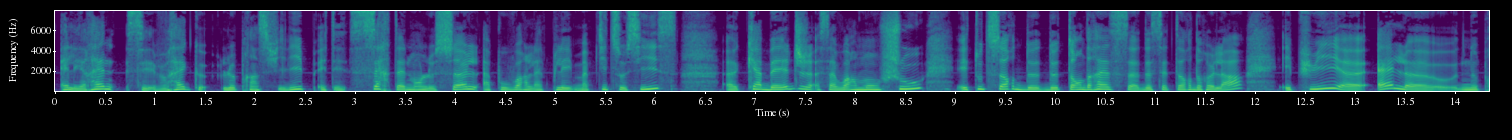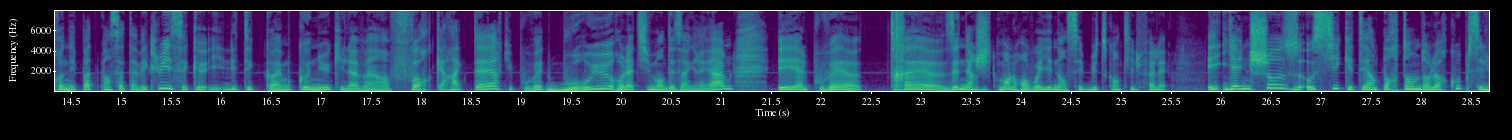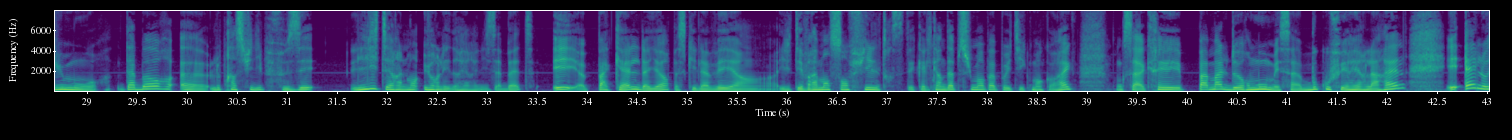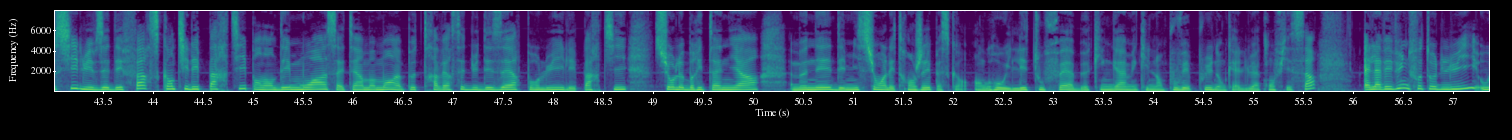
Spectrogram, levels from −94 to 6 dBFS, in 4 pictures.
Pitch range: 175-225 Hz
